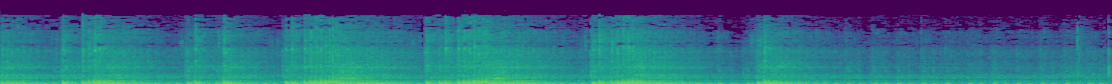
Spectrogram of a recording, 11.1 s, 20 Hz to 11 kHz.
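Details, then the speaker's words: Yamaha Jupiter Z (around 2007) that won't ride and stumbles on throttle: repeated throttle blips that break up instead of climbing cleanly; fuel starvation. "kondisi pas dihidupkan itu jadi tidak bisa jalan atau di gas pun dia merebut ya"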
